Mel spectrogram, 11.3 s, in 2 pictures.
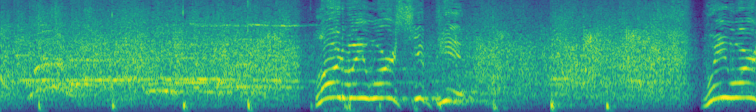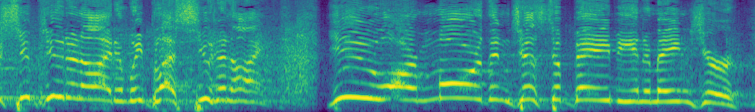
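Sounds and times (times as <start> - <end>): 
audience clapping hands: 0.0 - 8.8
speech: 2.4 - 3.8, 5.3 - 11.3.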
